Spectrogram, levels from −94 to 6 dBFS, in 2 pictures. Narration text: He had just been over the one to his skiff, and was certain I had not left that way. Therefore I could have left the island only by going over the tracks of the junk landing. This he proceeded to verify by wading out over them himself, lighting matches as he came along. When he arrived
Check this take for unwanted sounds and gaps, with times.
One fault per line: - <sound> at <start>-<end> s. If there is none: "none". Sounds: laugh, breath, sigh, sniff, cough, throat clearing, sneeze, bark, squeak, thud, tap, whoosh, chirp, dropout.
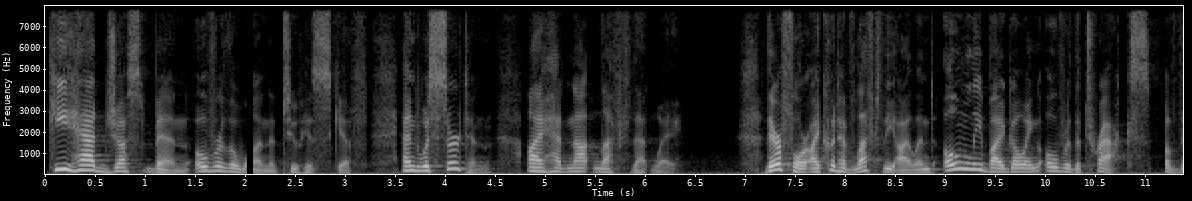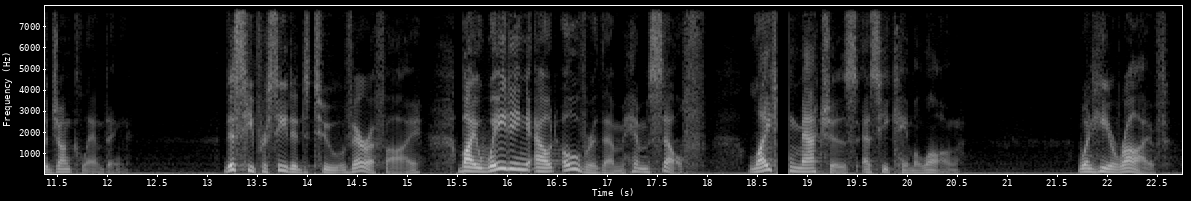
- dropout at 2.0-2.1 s
- dropout at 18.7-18.8 s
